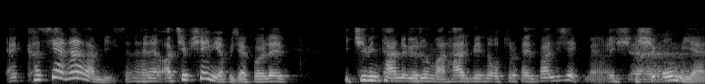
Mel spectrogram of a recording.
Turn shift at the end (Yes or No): No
